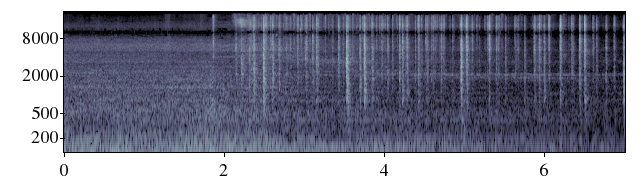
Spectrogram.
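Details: Whynter heater set to 68 degrees, low fan, heating mode, then stopped. As the low hum fades, sharp irregular clicks tick through at roughly three per second; clicking at shutdown, cause unknown.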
